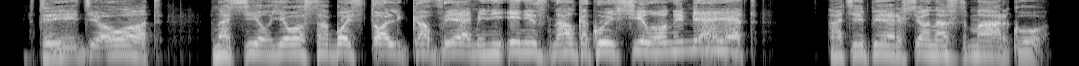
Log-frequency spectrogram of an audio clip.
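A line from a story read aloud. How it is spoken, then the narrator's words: Shouting in strange voice. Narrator (Russian): Вальга кричал не своим голосом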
